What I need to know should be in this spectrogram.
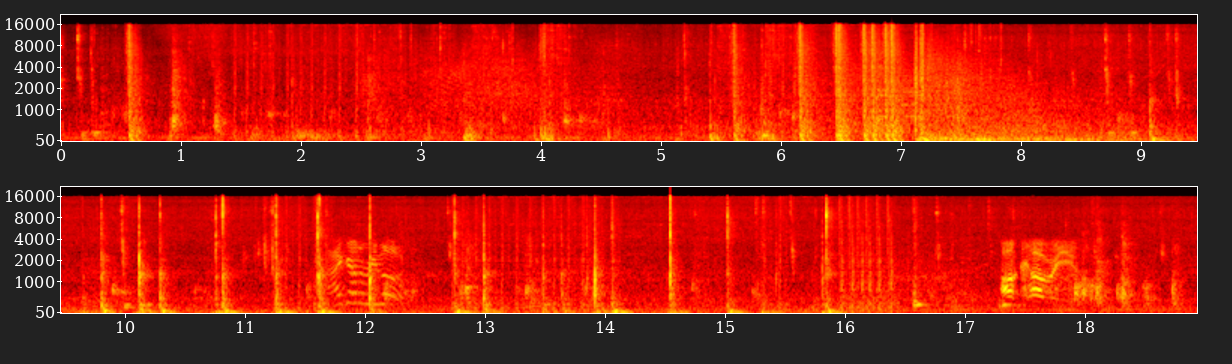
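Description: A rifle fires sharp shots in quick bursts.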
